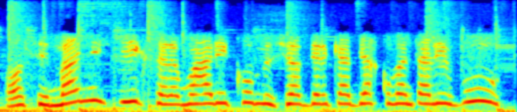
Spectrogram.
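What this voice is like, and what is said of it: Speaks with a noticeable accent. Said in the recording (French): “on adore ton accent.”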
